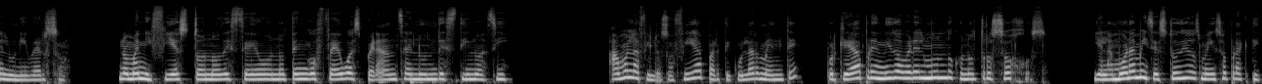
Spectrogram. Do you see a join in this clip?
no; 0 cuts

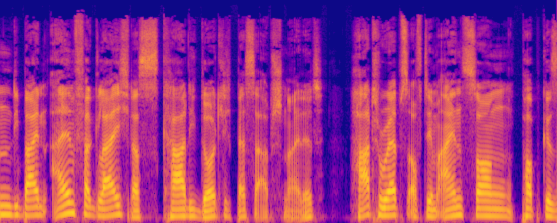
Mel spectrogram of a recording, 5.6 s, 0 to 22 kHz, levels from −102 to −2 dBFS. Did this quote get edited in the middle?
yes; 2 cuts; at 1.3 s, 3.3 s

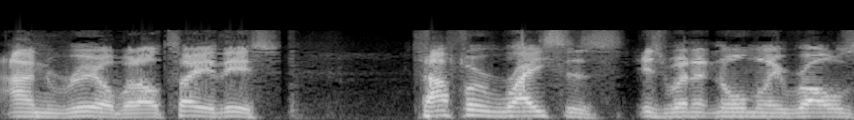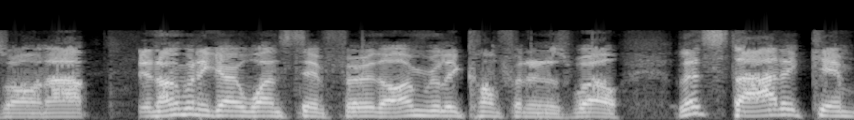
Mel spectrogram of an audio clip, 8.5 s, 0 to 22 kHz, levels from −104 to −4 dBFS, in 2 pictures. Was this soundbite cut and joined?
yes; 1 cut; at 5.0 s

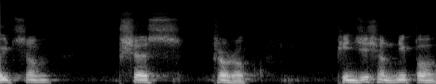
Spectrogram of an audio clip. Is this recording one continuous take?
no; 1 cut; at 3.3 s

